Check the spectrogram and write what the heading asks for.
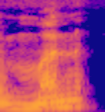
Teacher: نون ساکن کی آواز صاف صاف پڑھی جائے گی کیونکہ نون ساکن کے بعد خا ہے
